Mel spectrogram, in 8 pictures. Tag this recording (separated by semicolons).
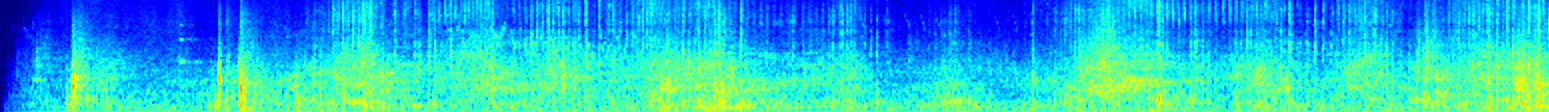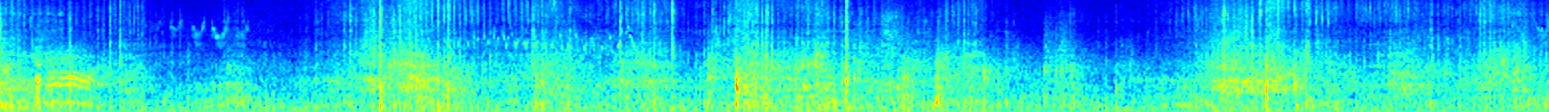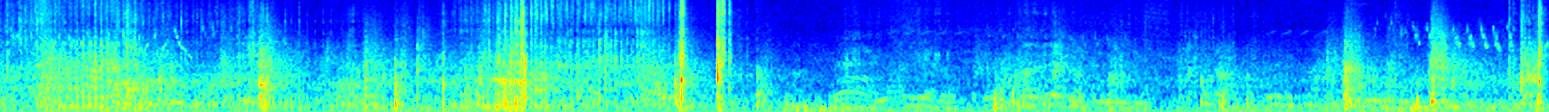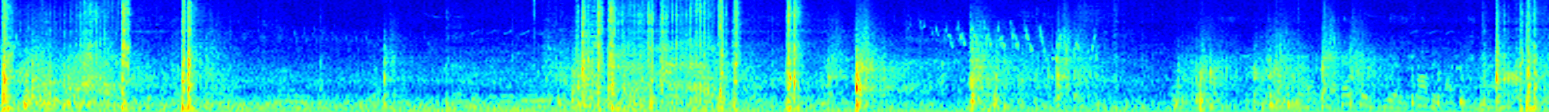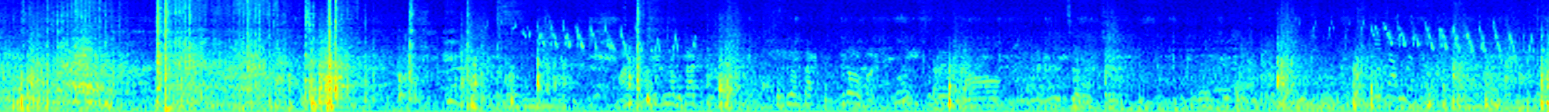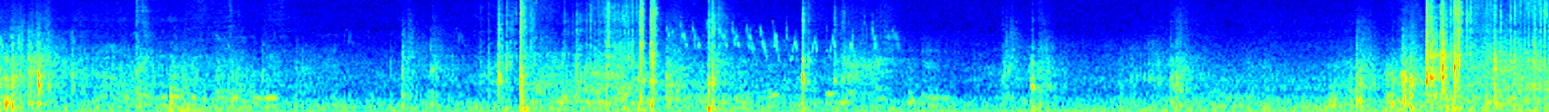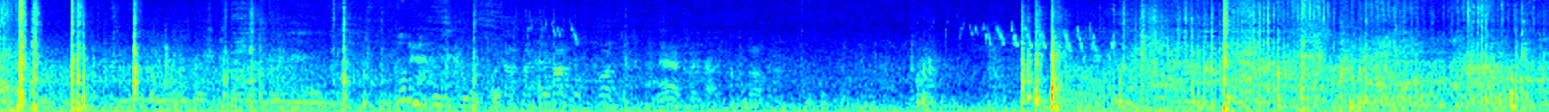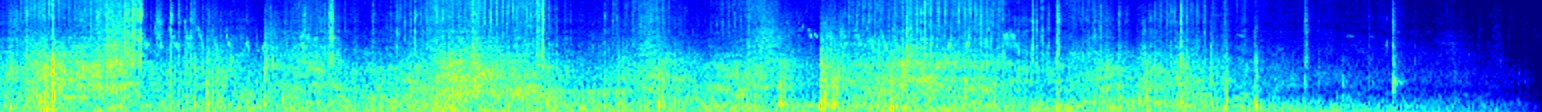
skateboards; birds; field-recording; scooter; ambience; evening; park; ambiance; city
